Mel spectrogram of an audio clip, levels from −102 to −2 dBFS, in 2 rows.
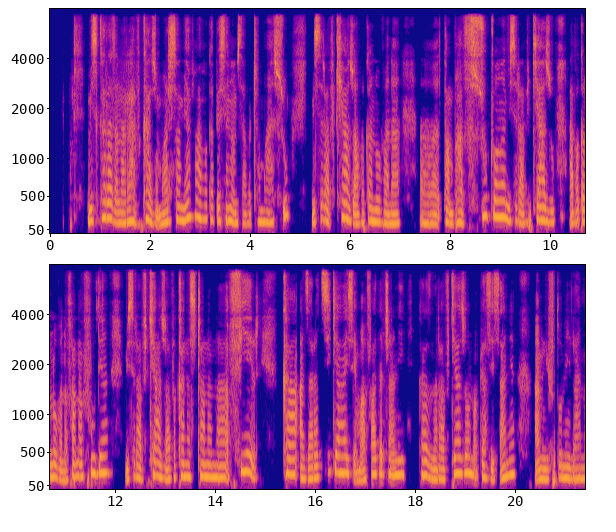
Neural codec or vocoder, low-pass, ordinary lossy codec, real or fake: vocoder, 44.1 kHz, 128 mel bands every 256 samples, BigVGAN v2; 7.2 kHz; AAC, 48 kbps; fake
